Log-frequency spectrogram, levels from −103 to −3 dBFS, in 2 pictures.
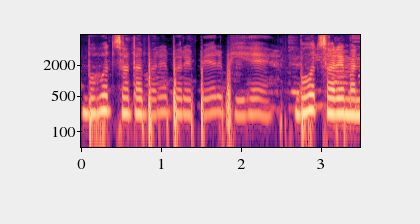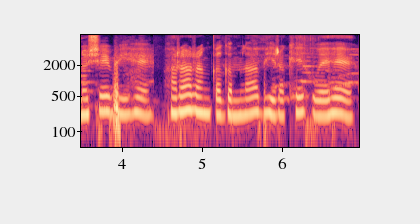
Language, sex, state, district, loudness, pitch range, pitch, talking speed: Hindi, female, Arunachal Pradesh, Papum Pare, -15 LUFS, 215-240 Hz, 225 Hz, 170 wpm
